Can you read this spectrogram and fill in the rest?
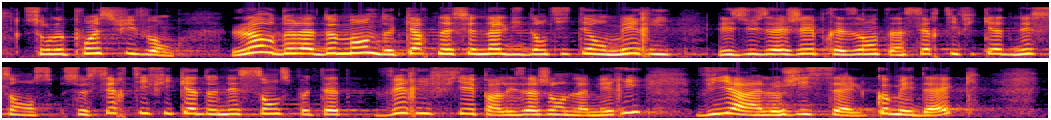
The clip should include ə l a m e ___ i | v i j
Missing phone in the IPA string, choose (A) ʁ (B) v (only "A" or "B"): A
